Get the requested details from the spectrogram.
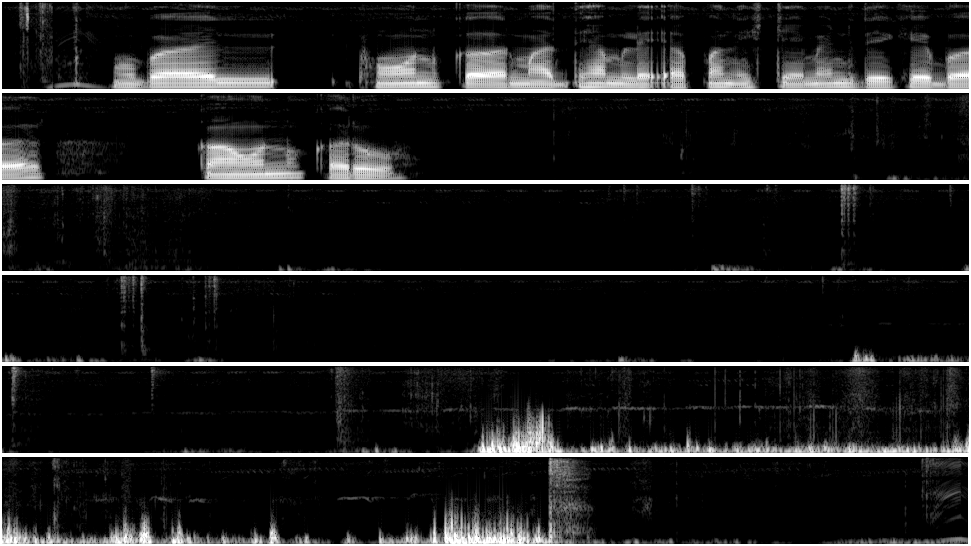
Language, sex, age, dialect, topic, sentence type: Chhattisgarhi, male, 18-24, Northern/Bhandar, banking, question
